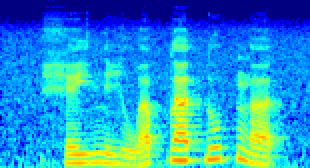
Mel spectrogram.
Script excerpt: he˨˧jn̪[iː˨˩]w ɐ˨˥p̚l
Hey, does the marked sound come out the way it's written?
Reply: yes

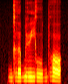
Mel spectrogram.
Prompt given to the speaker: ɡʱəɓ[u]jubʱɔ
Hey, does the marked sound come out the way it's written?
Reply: no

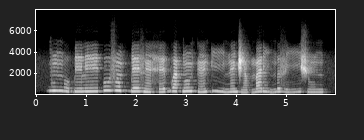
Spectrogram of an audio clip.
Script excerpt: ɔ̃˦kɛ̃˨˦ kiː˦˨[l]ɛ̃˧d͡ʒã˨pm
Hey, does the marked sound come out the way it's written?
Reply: no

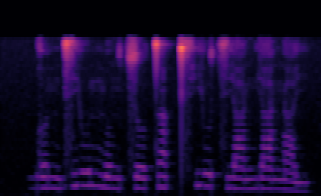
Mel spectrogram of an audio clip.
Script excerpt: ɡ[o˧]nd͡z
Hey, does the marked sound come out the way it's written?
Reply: yes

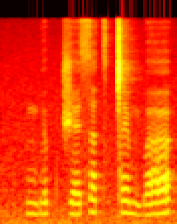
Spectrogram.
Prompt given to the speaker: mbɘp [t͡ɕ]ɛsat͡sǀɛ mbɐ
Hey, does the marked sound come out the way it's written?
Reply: no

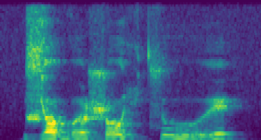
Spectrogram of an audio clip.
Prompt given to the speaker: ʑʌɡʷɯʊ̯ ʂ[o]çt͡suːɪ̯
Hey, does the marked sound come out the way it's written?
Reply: yes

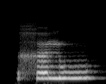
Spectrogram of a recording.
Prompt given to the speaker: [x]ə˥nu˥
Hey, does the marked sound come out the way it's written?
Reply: yes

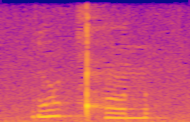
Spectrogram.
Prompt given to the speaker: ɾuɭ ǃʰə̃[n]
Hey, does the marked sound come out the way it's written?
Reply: yes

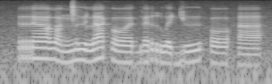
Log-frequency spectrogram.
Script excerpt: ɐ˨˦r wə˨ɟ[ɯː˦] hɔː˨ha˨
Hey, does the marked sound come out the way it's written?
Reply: no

